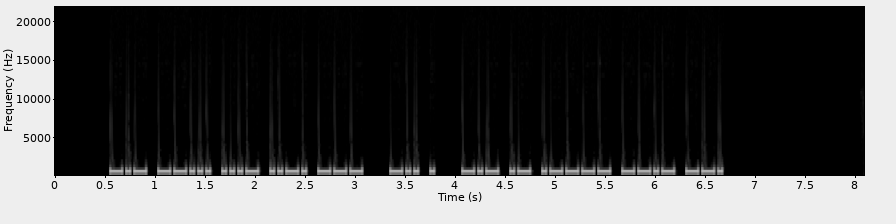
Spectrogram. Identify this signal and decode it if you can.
Morse code, heard as a keyed tone, about 30 wpm, 700 Hz. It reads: K7VFO DE KA1QG
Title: USA Callsign DE Callsign - 5 Characters - 30wpm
